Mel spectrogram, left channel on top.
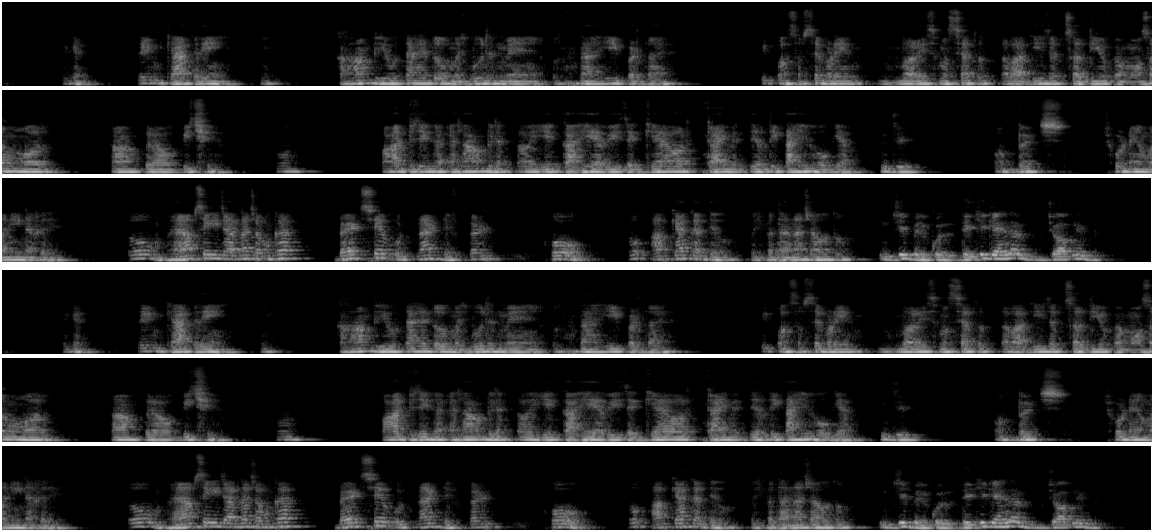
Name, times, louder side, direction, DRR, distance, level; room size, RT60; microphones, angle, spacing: voice 1, 1.4-2.3 2.6-2.7 3.3-6.7 7.6-12.0 12.6-13.7 14.2-14.4 15.3-20.0 21.4-22.1 22.5-23.6 24.3-25.9 26.3-27.9 28.5-28.8 29.3-31.5, equal, 10° left, -4 dB, 3.7 m, -29 dB
voice 2, 20.3-20.6 31.8-33.9, equal, 30° left, -4 dB, 3.1 m, -28 dB
7.1 x 4.8 x 5.2 m, 0.32 s
head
